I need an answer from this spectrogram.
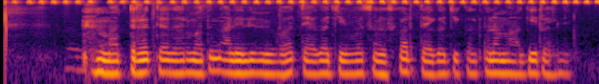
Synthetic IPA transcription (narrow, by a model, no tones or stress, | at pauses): mat̪ɾət̪jad̪ʱəɾmat̪uːnaleliʋiʋaɦt̪jaɡat͡ɕiːʋəsə̃w̃skaɾt̪aɡat͡ɕiːkəmpənamaɡiːɾaɦili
